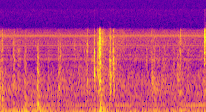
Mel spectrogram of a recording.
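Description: Faint, scattered light clicks and taps from handling things on a desk while someone looks up a passage, the sharpest about a second in, over a low steady room hum.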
